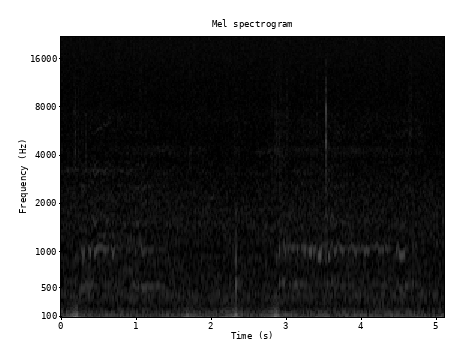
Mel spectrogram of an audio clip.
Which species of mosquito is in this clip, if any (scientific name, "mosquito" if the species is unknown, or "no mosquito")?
Anopheles arabiensis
